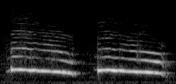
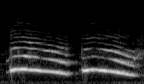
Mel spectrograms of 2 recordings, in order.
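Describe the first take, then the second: First: Nasal boo with a pinched nose; pinching nose. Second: Pinched nose wail; pinching nose. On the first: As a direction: hold your nose and wail boo. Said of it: "plug your nose like this". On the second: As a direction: hold your nose and sing out boo. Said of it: "Everybody do man overboard with me". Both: Shown as a demonstration.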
